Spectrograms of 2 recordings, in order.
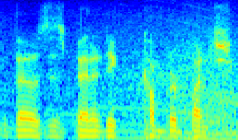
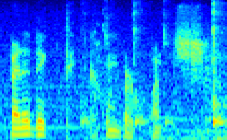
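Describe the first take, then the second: First: Said in the usual way. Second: Savoured name. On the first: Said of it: "'cause he's got the best name". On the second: Shown as a demonstration. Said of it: "What a wonderful name that is".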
